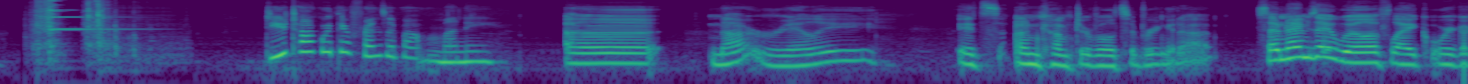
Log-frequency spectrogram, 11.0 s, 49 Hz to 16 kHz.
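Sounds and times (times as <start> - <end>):
cash register cha-ching: 0.2 - 1.5
speech: 2.0 - 10.9.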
